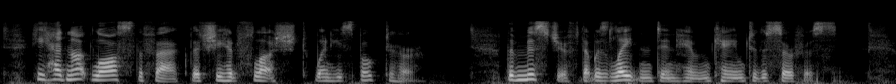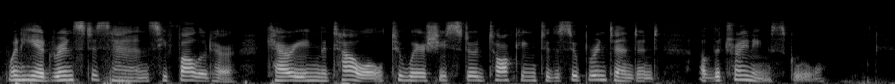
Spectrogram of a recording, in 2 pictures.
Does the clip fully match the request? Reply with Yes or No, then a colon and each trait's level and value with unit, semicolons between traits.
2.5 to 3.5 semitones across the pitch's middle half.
No: average, 4.1 semitones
